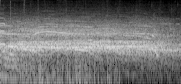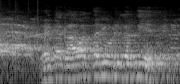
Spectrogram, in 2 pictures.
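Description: A large crowd at a Maratha reservation rally in Hingoli roars and cheers loudly, a dense wash of shouting that fades into scattered whoops and a raised voice over the crowd.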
